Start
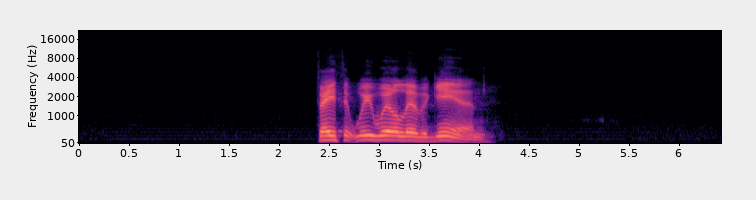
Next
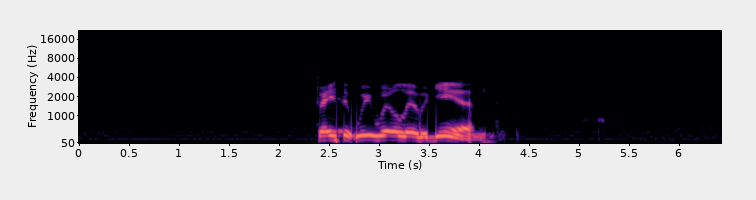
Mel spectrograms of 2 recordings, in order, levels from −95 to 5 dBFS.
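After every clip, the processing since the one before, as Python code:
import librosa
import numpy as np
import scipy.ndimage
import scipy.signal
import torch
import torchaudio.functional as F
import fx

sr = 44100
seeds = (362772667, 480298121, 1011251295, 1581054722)

y = fx.spec_expand(x, sr, power=2.6)
y = fx.level_steps(y, sr, step_db=16)
y = y * librosa.db_to_amplitude(8.0)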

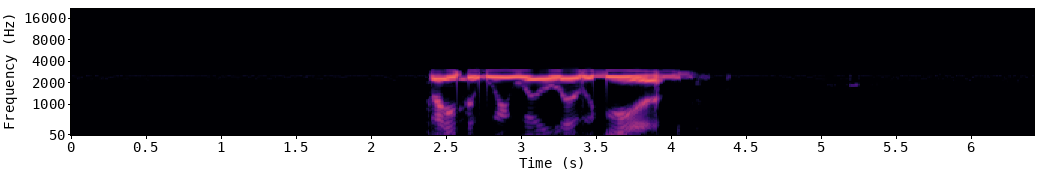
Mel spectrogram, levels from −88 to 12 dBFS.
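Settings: y = fx.freq_invert(x, sr, carrier_hz=2700)
y = y * librosa.db_to_amplitude(5.5)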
